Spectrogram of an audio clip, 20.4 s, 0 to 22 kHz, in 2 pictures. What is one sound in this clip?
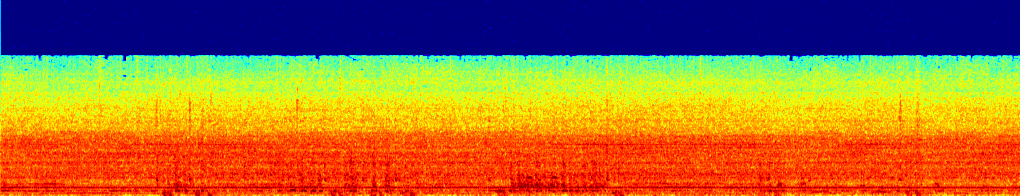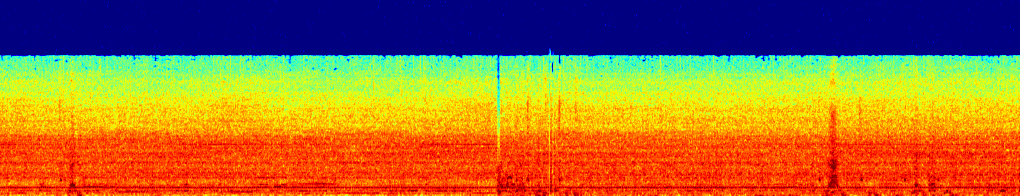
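A 3D printer's stepper motors whine and buzz as the print head moves back and forth.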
